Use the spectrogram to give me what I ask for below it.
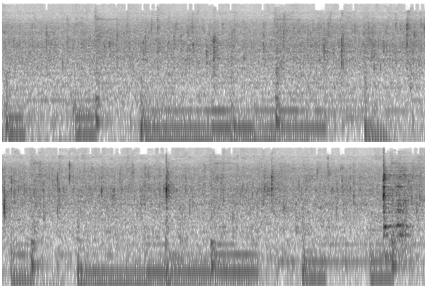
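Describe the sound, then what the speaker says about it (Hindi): Capsicum and sweet corn with salt frying on low flame in a pan for white sauce pasta, a steady close sizzle with repeated scraping stirs of a spoon against the pan, no voices. "मिक्स कर देते हैं और इसे लो फ्लेम में फ्राई करेंगे।"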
